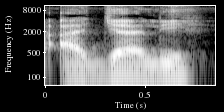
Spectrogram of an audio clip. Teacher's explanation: Huruf H kan tidak dibaca panjang, makanya hurufnya itu kita sukunkan, kita matikan, sehingganya kita baca ajalih.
